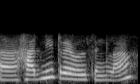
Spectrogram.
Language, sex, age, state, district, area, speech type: Tamil, female, 18-30, Tamil Nadu, Erode, rural, conversation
